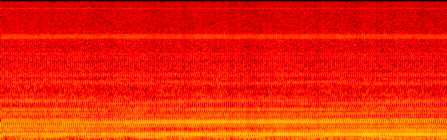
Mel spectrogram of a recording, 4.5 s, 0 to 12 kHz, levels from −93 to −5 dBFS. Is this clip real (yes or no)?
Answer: yes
